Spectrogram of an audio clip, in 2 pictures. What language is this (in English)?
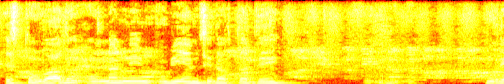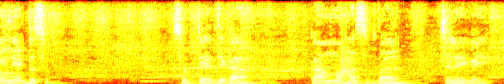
Punjabi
